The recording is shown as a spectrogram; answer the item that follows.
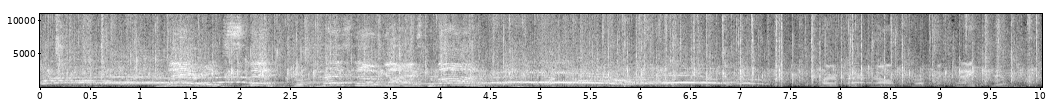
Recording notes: goes live on stage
